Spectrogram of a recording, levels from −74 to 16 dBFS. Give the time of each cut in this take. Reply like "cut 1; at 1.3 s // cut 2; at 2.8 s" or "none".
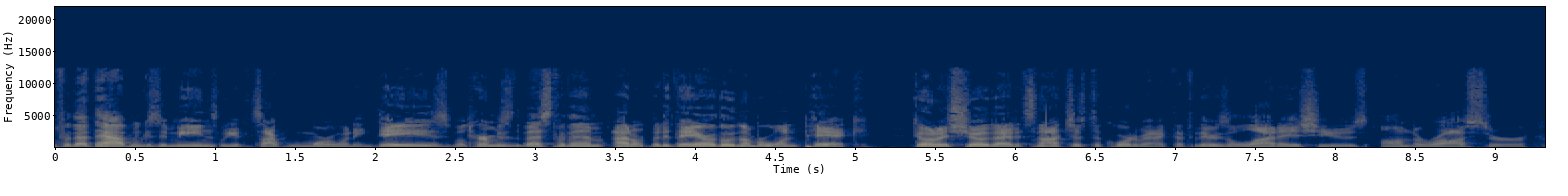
cut 1; at 1.0 s // cut 2; at 1.4 s // cut 3; at 2.6 s // cut 4; at 3.1 s // cut 5; at 3.7 s // cut 6; at 5.3 s // cut 7; at 7.1 s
